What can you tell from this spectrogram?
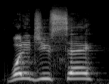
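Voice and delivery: sharp, loud and high challenge; angry scowl. Acted. Rival girl angrily confronting the narrator. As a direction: snap it back at her, offended.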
